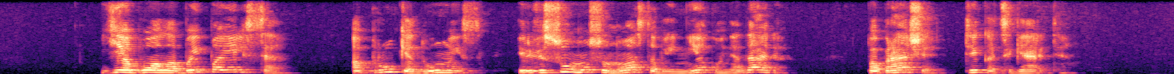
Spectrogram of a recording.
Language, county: Lithuanian, Klaipėda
